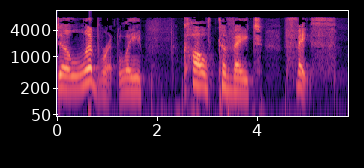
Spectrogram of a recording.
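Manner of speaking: deliberately said with heavy, strong stress. Talking about cultivating faith, announcing the emphasis: stress on deliberately. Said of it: "I'm going to emphasize that word".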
